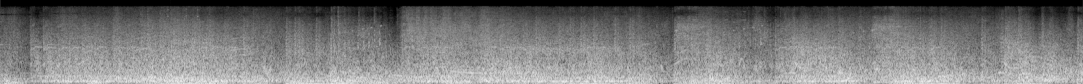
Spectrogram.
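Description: Explosions and blasts crackle and rumble steadily in a game battle.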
